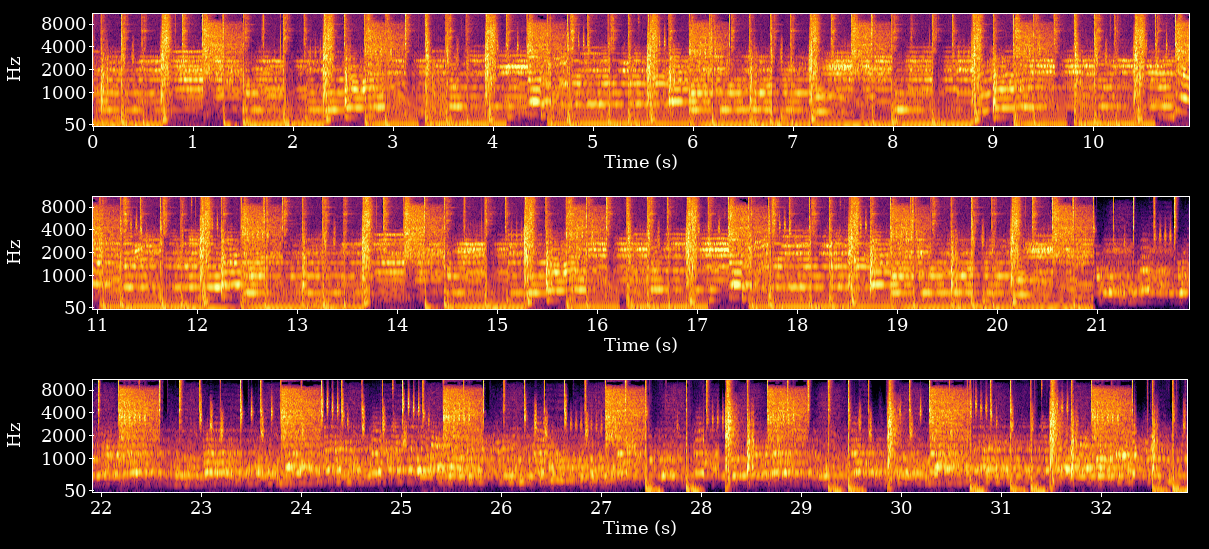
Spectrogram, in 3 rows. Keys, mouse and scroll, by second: 1.1 click, 1.6 KP_3, 2.2 scroll up 2, 3.4 shift+d, 8.6 shift+d, 13.7 click, 14.3-14.7 scroll down 1, 14.7-18.3 middle drag.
